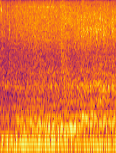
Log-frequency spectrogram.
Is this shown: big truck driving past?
yes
